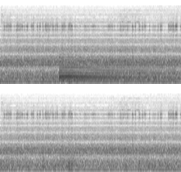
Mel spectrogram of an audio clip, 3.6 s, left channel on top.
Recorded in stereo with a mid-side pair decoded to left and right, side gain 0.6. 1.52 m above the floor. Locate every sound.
0.0 s a fan: 10° left
1.2 s a piano: 70° left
